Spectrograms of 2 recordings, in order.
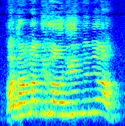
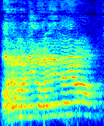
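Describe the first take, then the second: First: It is said tenderly, with worried compassion. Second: It is said sternly, like an accusing judge.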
